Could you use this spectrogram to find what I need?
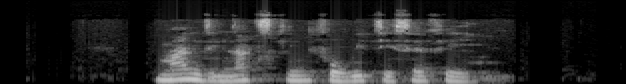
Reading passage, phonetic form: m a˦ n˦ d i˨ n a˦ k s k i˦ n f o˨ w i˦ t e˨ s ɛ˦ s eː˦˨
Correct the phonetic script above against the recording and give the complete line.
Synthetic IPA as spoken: m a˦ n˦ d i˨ n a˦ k s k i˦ n f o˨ w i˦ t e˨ s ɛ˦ f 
